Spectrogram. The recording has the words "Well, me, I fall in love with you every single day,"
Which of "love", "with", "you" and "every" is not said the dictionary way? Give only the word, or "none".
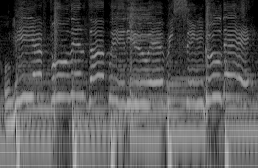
love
